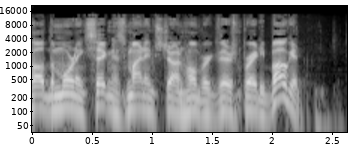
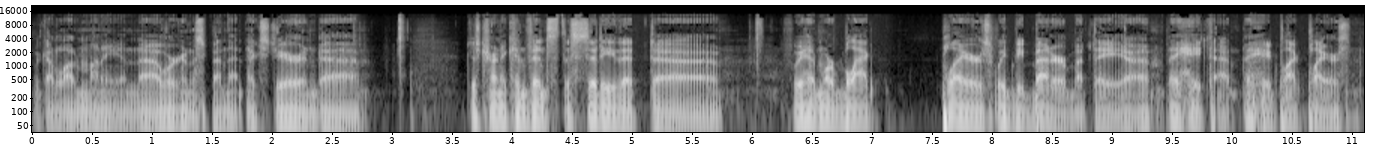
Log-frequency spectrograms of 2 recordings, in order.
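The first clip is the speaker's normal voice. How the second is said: deep mock coach mumble; Belichick impression; 13 semitones lower than usual. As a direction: mumble like a gruff head coach. Impersonating Belichick planning.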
